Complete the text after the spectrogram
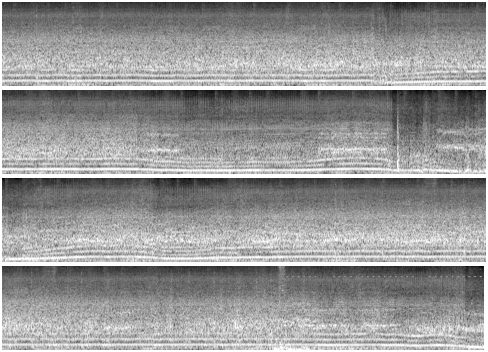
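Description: A car engine roars at high speed, its pitch dropping and rising as gears shift.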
